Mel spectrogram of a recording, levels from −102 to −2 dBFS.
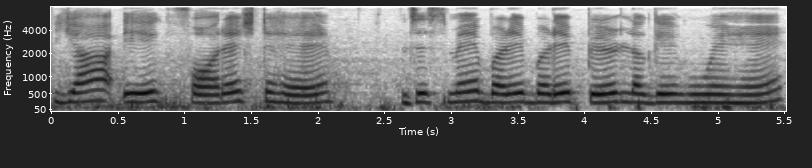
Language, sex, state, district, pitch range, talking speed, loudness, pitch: Hindi, female, Uttar Pradesh, Lucknow, 245-265 Hz, 120 wpm, -13 LUFS, 255 Hz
